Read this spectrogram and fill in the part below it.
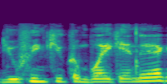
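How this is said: It is said in an Elmer Fudd voice.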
